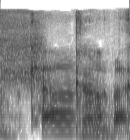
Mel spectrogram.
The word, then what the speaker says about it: Calabash: Am I pronouncing it right if I say Calabash? Calabash? – Yeah, Calabash.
